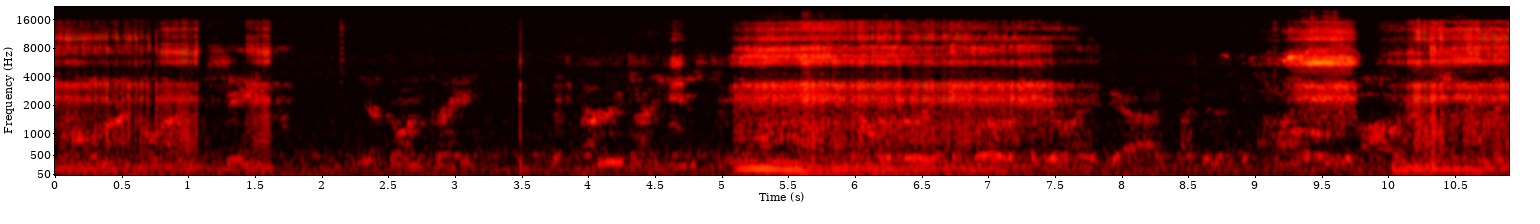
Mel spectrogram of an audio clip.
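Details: Sleeping cat snoring: soft, irregular snorting breaths with a low rattle and a few whistly squeaks over light room noise.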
